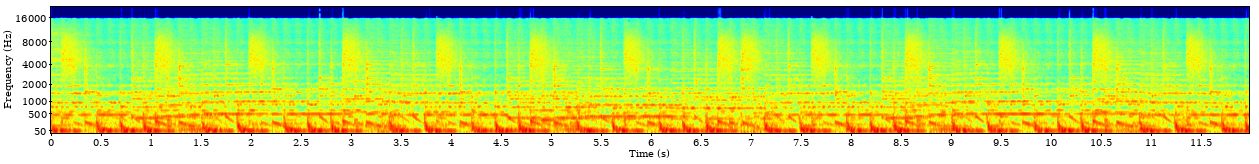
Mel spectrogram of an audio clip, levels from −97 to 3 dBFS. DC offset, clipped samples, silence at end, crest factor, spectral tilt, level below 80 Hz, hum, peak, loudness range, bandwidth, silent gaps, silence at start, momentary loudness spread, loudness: under 0.1%; under 0.1%; 0 s; 10 dB; -4 dB/octave; -14 dBFS; none; 0 dBFS; 0 LU; 16.5 kHz; none; 0 s; 2 LU; -12 LUFS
